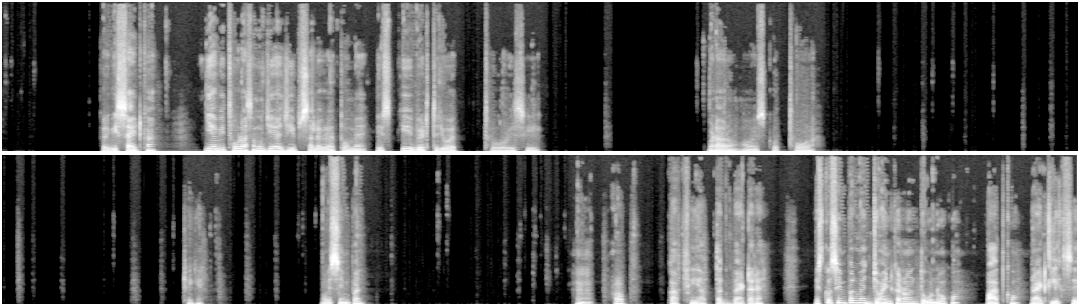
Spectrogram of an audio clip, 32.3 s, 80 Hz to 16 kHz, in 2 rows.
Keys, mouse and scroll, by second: 0.2 z, 0.5-3.3 drag, 3.3 ctrl+z, 3.8 space, 3.9 click, 6.8-11.4 shift+drag, 11.7 click, 15.2-18.0 drag, 21.7 alt+shift+click, 24.3 z, 24.5-26.2 drag, 26.2 space, 26.3-28.6 drag, 28.6 a, 29.3-31.8 drag, 31.8 right click.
